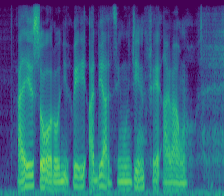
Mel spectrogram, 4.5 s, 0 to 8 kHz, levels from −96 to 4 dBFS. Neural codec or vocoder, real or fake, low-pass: autoencoder, 22.05 kHz, a latent of 192 numbers a frame, VITS, trained on many speakers; fake; 7.2 kHz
